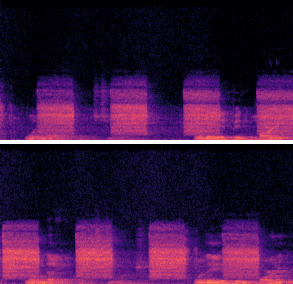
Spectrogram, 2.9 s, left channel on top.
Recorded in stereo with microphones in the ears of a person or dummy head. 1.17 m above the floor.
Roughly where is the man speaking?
Centre.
